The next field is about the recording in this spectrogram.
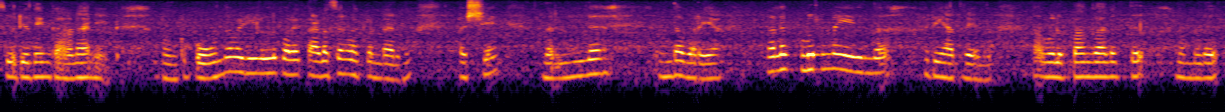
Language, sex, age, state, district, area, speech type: Malayalam, female, 18-30, Kerala, Kottayam, rural, spontaneous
